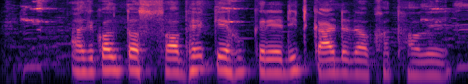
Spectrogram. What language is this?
Bhojpuri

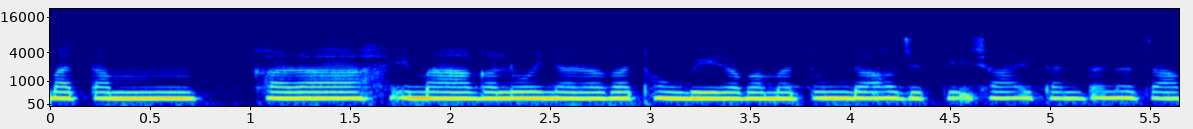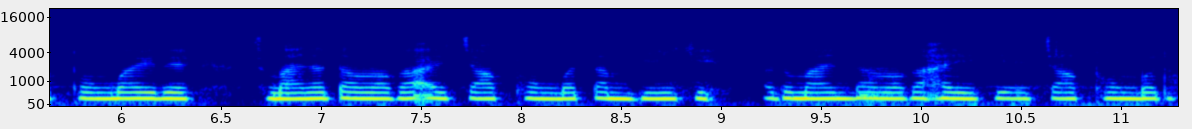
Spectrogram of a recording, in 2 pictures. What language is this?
Manipuri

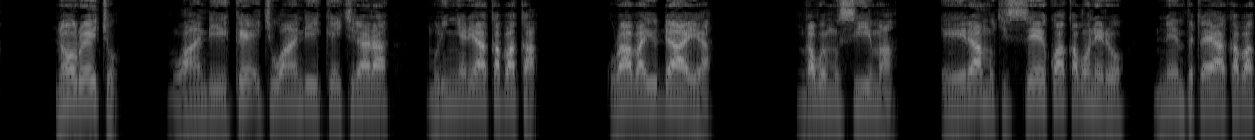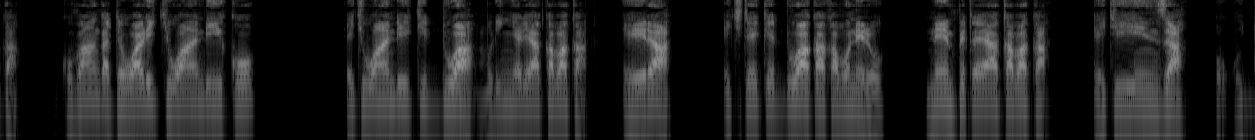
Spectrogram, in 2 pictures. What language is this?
Ganda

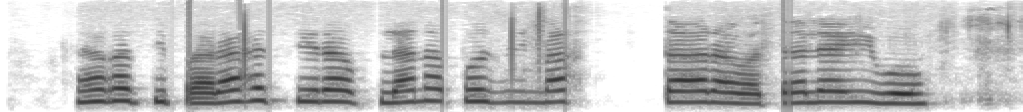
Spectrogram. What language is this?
Pashto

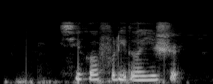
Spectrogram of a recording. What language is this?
Chinese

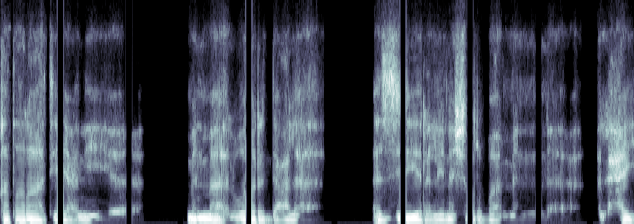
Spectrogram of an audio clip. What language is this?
Arabic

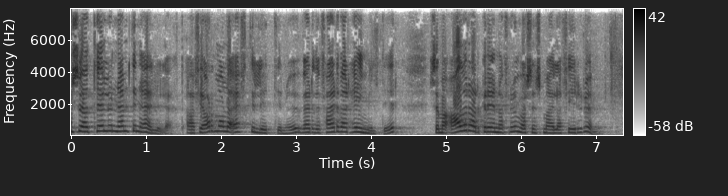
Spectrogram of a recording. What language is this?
Icelandic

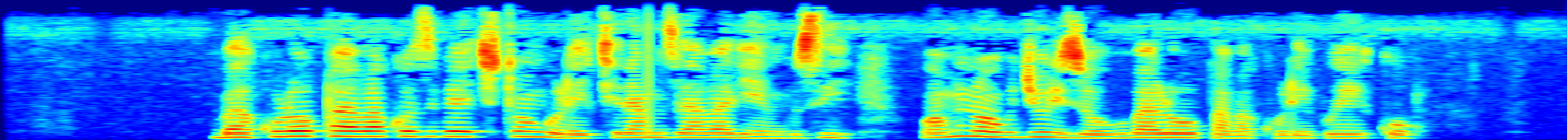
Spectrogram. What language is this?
Ganda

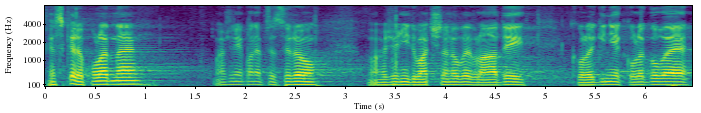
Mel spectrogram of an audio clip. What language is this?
Czech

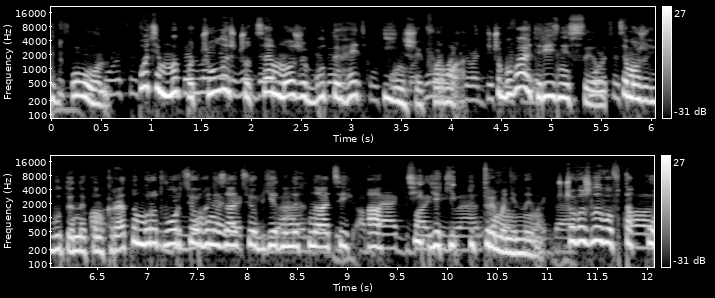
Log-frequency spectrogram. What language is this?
Ukrainian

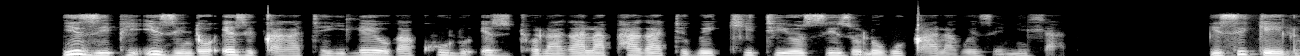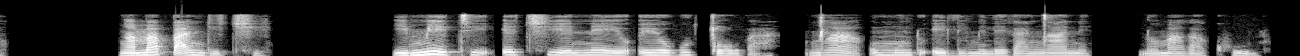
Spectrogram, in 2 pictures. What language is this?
North Ndebele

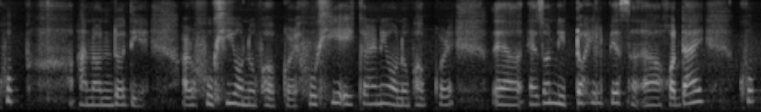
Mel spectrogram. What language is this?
Assamese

